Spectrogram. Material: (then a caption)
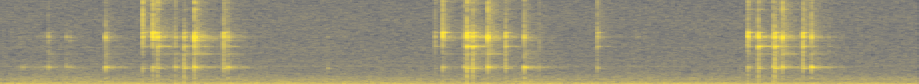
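Ceramic. Long pink nails tap and scratch the outside of a hollow, empty white ceramic mug with a black-and-white Mickey comic print, held in both hands. Three bursts of bright, high-pitched clicks and clinks ring very briefly against a quiet background hiss.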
